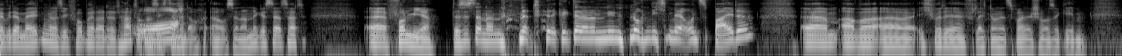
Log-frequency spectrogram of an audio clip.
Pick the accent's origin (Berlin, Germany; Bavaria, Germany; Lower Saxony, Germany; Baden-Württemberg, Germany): Bavaria, Germany; Nuremberg; im Großen und Ganzen kommen wir halt aus dem Nürnberger Raum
